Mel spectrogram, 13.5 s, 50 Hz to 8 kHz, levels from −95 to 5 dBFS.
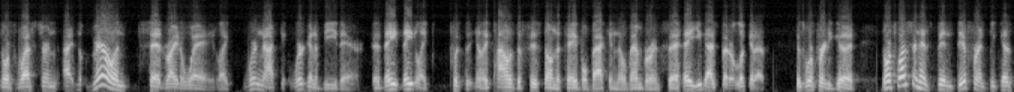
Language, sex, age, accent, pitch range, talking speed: English, male, 50-69, American, 95-120 Hz, 215 wpm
